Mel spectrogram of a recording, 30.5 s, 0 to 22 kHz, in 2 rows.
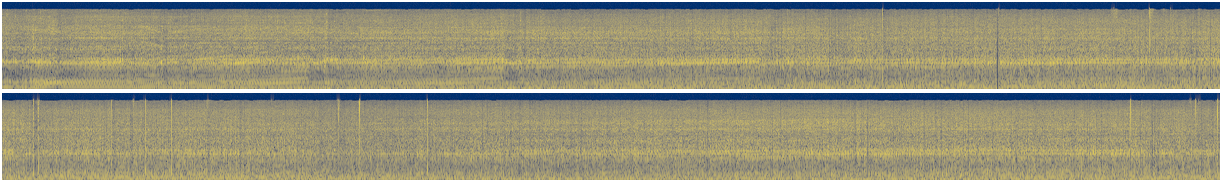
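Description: Royal Enfield Interceptor 650's 648 cc parallel-twin engine accelerating hard at full throttle through the gears. Its pitch climbs and drops back at each upshift, about every two to three seconds at first, then stretches out in the higher gears. From about halfway it holds near top speed, and heavy wind noise largely covers the engine.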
